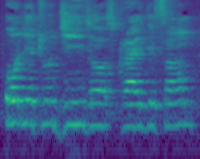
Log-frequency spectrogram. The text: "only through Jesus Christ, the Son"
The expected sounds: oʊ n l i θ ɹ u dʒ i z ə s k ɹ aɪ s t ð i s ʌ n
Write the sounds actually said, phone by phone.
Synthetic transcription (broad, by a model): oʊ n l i t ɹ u dʒ i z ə s k ɹ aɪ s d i s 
